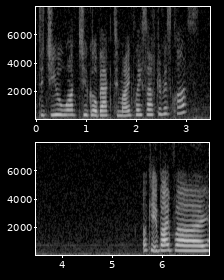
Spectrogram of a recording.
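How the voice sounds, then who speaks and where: Girl streamer w a really high bright voice, reads visual novel lines out loud, takes her time, kinda playful. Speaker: game streamer. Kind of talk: reading visual novel dialogue aloud on a casual livestream.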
